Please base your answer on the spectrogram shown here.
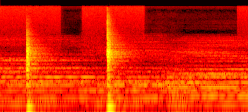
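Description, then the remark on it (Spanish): A man knocks twice on a door with his knuckles. The two solid knocks are spaced about a second and a half apart, each a sharp thud with a short ringing decay, over a faint steady background with no talking. “Piensa un momento frente a la puerta toca dos veces.”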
